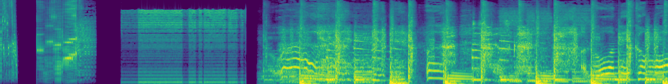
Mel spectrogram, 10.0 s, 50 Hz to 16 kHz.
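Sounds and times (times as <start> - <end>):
electric buzz and static hum: 1.8 - 3.7.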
